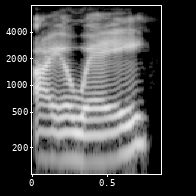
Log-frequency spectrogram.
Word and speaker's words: Iowa: them there's one called it's spelled iowa it's called ioa there's jennings there there's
